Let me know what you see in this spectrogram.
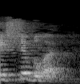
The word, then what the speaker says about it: Shibboleth: Okay, say Shibboleth. And they're like, sh. They couldn't make that sh sound.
